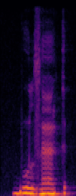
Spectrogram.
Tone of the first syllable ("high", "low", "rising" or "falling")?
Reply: falling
